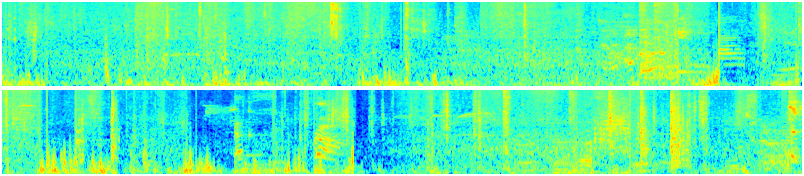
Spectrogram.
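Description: Irregular knocks, scuffs and thuds of luggage and a plastic cool box being handled and set down in a car boot.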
